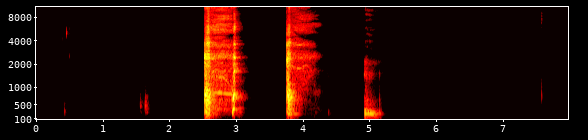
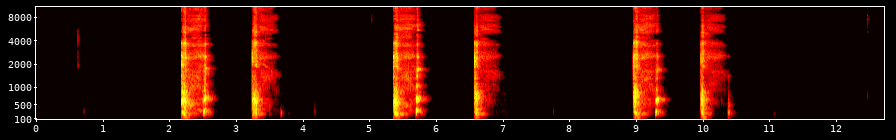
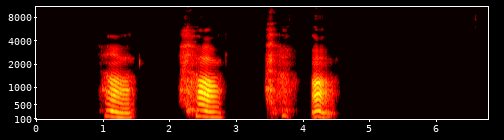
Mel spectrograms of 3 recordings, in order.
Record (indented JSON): {
  "cough_length": "8.0 s",
  "cough_amplitude": 32768,
  "cough_signal_mean_std_ratio": 0.19,
  "three_cough_length": "12.7 s",
  "three_cough_amplitude": 32768,
  "three_cough_signal_mean_std_ratio": 0.24,
  "exhalation_length": "6.8 s",
  "exhalation_amplitude": 24028,
  "exhalation_signal_mean_std_ratio": 0.3,
  "survey_phase": "beta (2021-08-13 to 2022-03-07)",
  "age": "65+",
  "gender": "Female",
  "wearing_mask": "No",
  "symptom_none": true,
  "symptom_onset": "12 days",
  "smoker_status": "Ex-smoker",
  "respiratory_condition_asthma": false,
  "respiratory_condition_other": false,
  "recruitment_source": "REACT",
  "submission_delay": "2 days",
  "covid_test_result": "Negative",
  "covid_test_method": "RT-qPCR",
  "influenza_a_test_result": "Negative",
  "influenza_b_test_result": "Negative"
}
